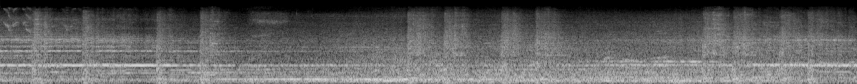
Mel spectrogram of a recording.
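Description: Taiwan Railways electric multiple-unit commuter train pulling out past the platform, with a steady electric whine from its motors. Its wheels clack over rail joints several times, some in quick pairs.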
